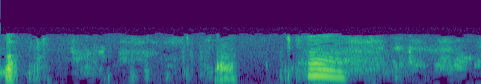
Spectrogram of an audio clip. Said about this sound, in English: and then I heard the dog talking.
